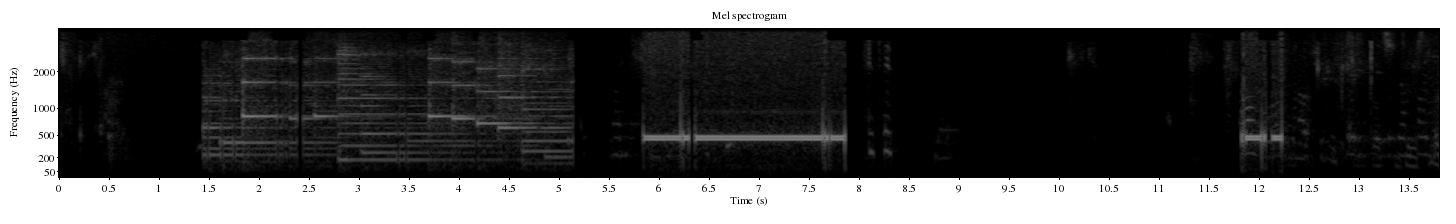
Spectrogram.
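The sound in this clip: Telephone tones play while a business call is transferred: a stretch of shifting melodic tones, then a long steady beep and a shorter one later, with brief voices at the start and end.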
